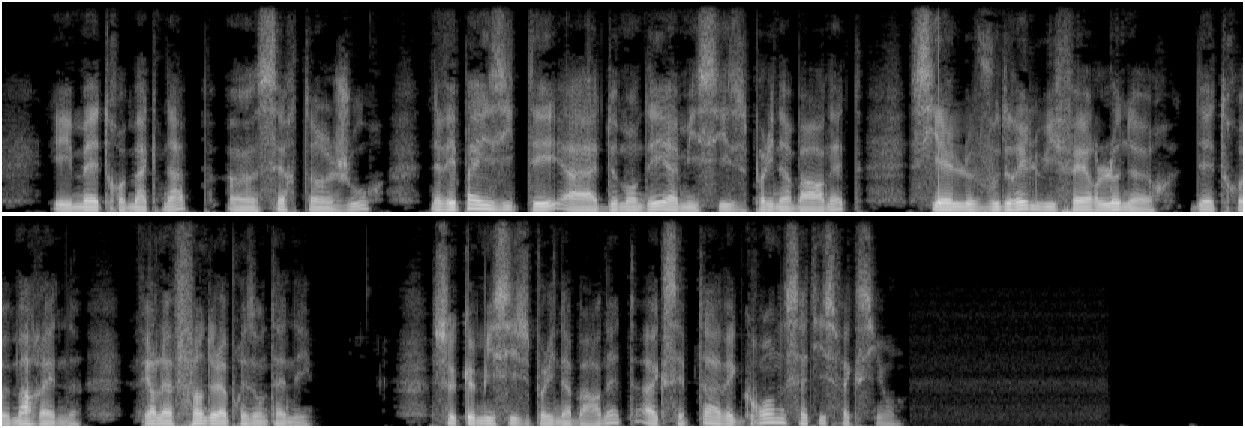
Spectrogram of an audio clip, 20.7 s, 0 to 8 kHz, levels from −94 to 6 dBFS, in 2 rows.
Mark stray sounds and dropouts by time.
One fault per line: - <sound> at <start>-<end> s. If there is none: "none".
none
